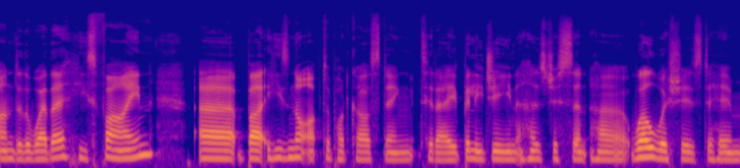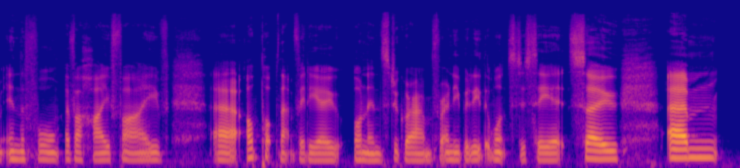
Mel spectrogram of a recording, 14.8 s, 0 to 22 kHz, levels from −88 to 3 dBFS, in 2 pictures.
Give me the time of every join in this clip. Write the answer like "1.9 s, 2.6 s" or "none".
none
